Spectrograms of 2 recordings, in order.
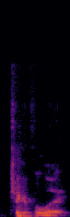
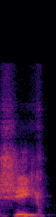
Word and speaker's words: Chick-fil-A: Chic I'm at chicfila Chick-fil-A that's what it was some people pronounce it Chic because that's because the way it was spelled it's never been that now in this reality so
